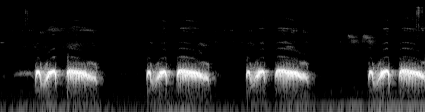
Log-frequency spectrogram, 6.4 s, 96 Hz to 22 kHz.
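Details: Trapping-lure recording of spotted dove coos: four mellow phrases spaced roughly 1.5 seconds apart, each opening with a brief wavering note and ending in a longer, slightly falling coo, over faint low background hum.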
